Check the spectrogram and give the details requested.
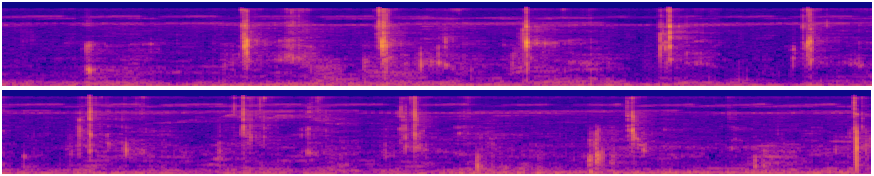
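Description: A person chewing crunchy food close to the microphone, with sharp crunches about twice a second.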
